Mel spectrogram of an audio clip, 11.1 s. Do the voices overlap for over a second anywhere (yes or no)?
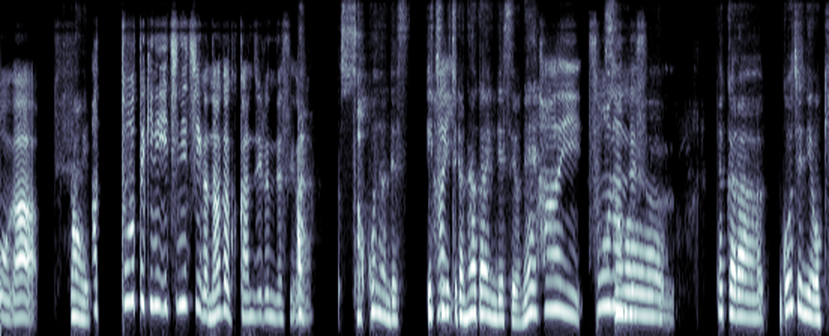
no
